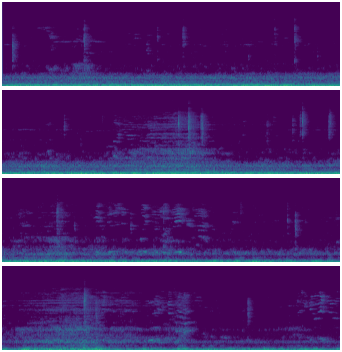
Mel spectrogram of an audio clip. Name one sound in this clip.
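Jet boot thrusters roar steadily in a video game.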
